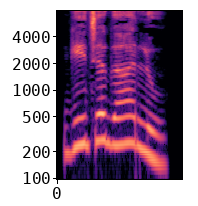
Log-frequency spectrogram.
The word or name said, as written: ಗಿಜಗಾರ್ಲು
